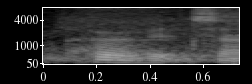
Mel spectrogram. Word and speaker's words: Hurewicz: Oh yeah, H.U. Hurwitz, I always pronounced it. – Right. – Okay. – H-U-R-E-W-I-C-Z.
